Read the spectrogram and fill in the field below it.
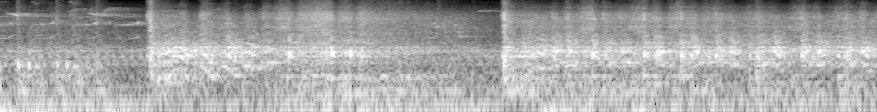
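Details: Ford XA Falcon long parked outside, cranked with a hot coil after refilling the float bowl. Two cranking bursts, starter turning it steadily but never catching. Cause unconfirmed; owner suspects a poor distributor cap and later finds the float bowl empty.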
